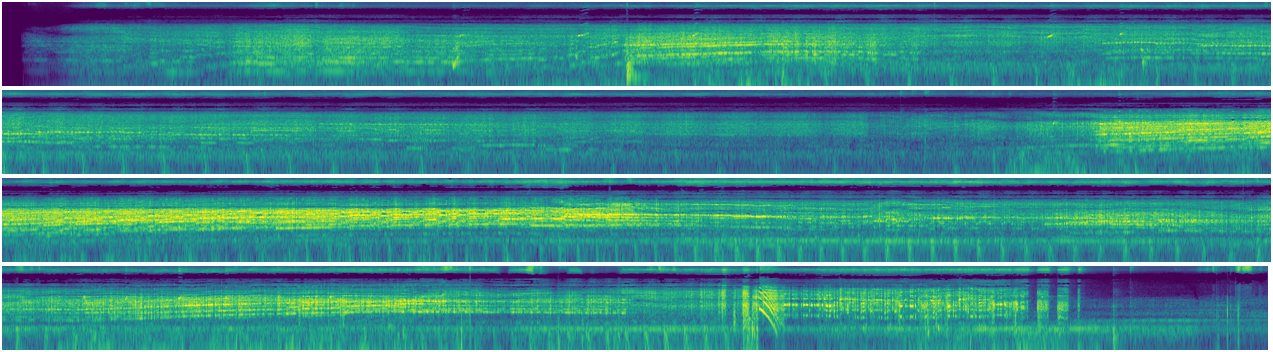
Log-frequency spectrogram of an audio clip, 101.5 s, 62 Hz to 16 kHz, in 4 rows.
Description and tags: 1907 creepy phonograph music
It's an old 1907 phonograph playing classical music
creepy, eerie, old, phonograph, record, spooky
